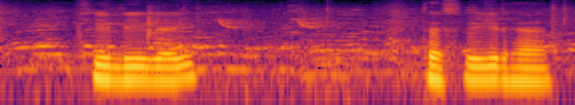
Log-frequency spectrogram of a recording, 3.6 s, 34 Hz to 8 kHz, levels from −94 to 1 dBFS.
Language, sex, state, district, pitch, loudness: Hindi, male, Bihar, Patna, 140 Hz, -16 LUFS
